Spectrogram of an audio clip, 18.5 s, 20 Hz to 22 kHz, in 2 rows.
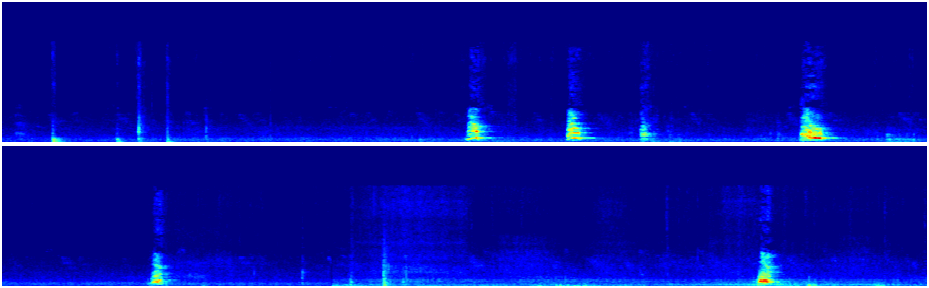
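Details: Smudge, a 9-week-old female beagle puppy, plays with a basketball for the first time, rolling it and herself; short sharp yelping barks come singly at irregular gaps, six or seven in all, with thumps and handling noise between.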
